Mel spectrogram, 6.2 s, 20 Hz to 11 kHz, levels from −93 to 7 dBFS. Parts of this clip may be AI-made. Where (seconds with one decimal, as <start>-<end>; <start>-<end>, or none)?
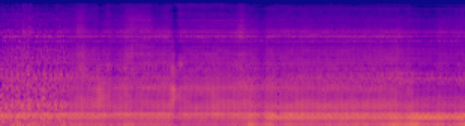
0.9-6.2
